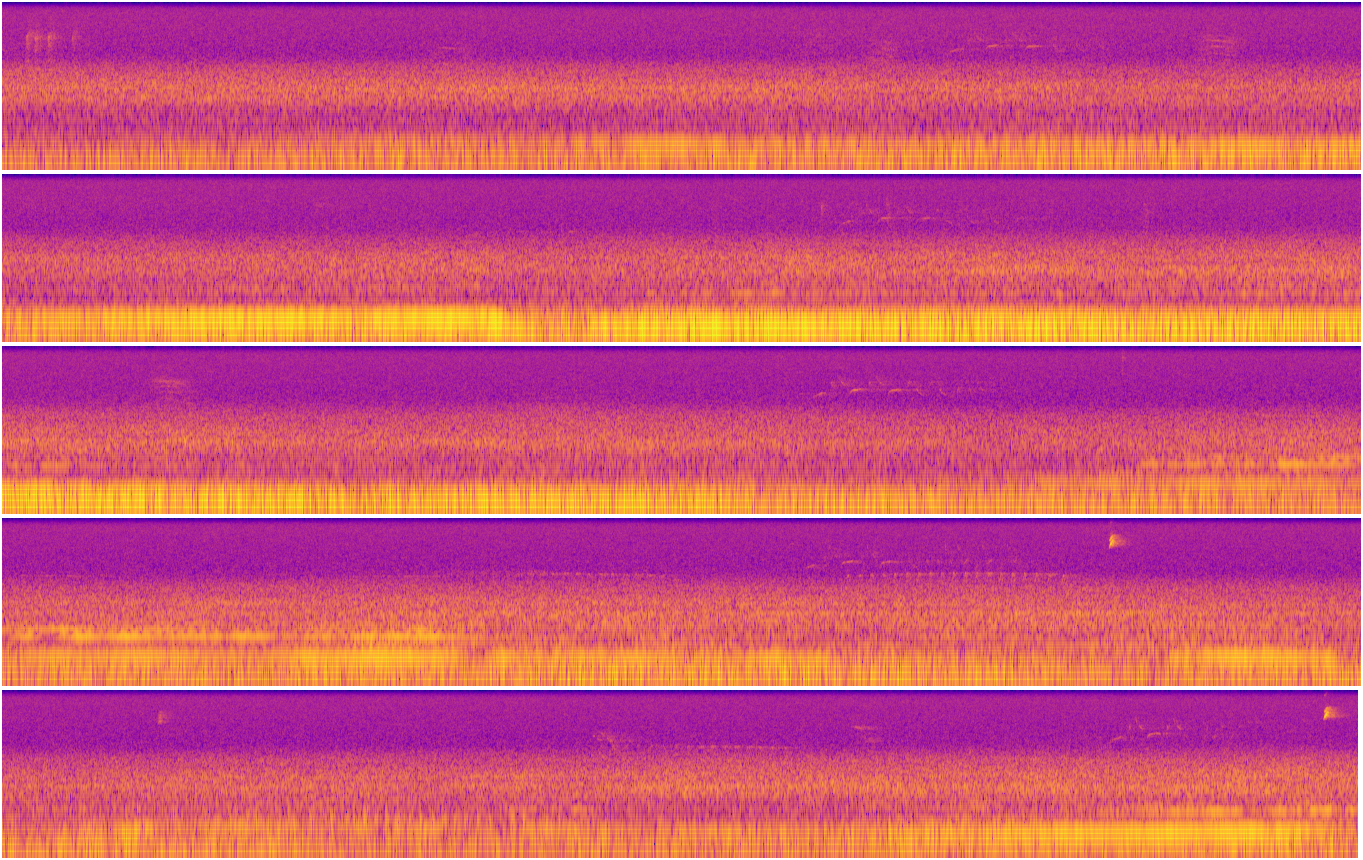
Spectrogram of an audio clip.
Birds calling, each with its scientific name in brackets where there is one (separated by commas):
Gray Catbird (Dumetella carolinensis), Northern Flicker (Colaptes auratus), unidentified bird, American Goldfinch (Spinus tristis), Common Yellowthroat (Geothlypis trichas)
